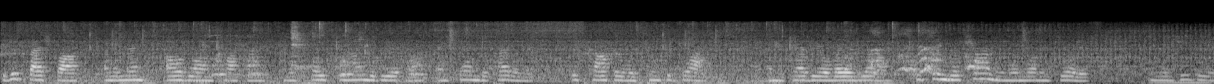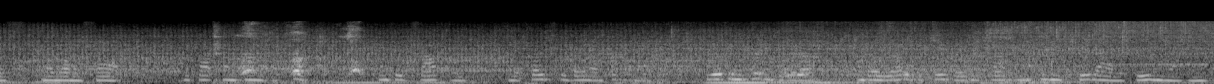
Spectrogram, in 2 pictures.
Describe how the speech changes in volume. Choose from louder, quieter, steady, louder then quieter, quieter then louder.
quieter.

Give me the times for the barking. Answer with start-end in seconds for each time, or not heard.
2.0-4.3, 8.4-9.9, 14.2-15.8, 19.9-20.4.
